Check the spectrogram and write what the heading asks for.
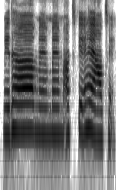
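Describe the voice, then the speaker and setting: A woman with a high, bright voice and a Bangladeshi Bengali accent teaches a live online revision class. She explains step by step, pausing on fillers and restarts, and reads students' chat messages aloud. The recording is close and dry, with no room sound. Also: flat delivery, clean tone, no echo.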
